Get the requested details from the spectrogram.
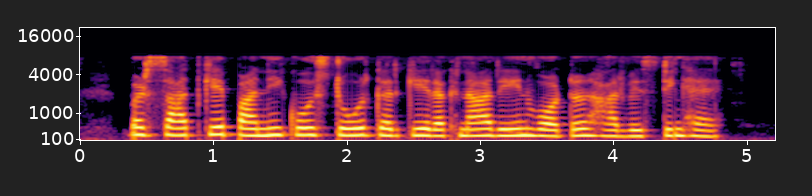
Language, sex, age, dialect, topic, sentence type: Hindi, female, 41-45, Garhwali, agriculture, statement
